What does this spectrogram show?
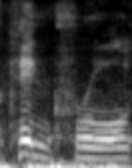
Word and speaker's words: K. Rool: to take you out king krule or King cruel cuz that's the whole point of his name thing you're supposed to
